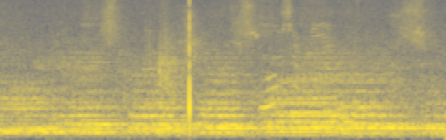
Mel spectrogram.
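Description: Mixed choir singing held chords, the singing starting right at the beginning. A single sharp click cuts through about two seconds in.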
